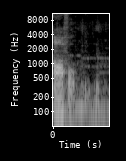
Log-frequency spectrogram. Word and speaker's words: offal: Pig's feet, stomach, tripe, intestine, all sorts of offal. You know, it sounds like the word AWFUL, but it's spelled OFFAL.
